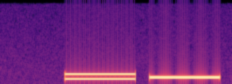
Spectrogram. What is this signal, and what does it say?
Aircraft SELCAL, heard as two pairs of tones. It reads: FM-HJ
